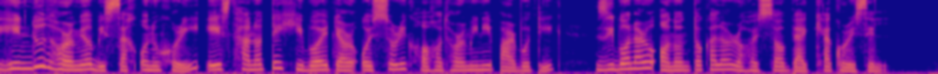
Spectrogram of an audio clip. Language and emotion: Assamese, neutral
